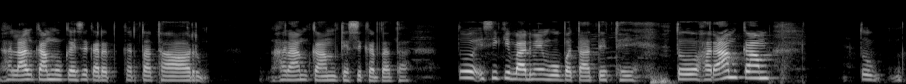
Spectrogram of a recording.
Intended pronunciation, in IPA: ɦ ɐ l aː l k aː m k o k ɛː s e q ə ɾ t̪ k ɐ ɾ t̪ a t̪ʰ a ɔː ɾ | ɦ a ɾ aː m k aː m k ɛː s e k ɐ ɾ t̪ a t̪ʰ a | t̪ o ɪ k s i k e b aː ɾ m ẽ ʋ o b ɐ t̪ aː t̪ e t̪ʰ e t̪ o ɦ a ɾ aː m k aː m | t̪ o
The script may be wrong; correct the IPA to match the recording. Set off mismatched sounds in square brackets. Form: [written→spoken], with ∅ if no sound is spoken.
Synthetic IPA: ɦ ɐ l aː l k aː m k o k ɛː s e [q→k] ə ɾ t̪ k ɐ ɾ t̪ a t̪ʰ a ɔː ɾ | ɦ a ɾ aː m k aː m k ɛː s e k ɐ ɾ t̪ a t̪ʰ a | t̪ o ɪ [k→∅] s i k e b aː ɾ m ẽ ʋ o b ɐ t̪ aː t̪ e t̪ʰ e t̪ o ɦ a ɾ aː m k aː m | t̪ o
